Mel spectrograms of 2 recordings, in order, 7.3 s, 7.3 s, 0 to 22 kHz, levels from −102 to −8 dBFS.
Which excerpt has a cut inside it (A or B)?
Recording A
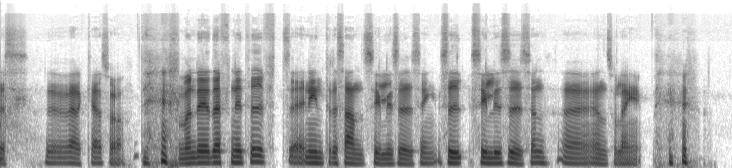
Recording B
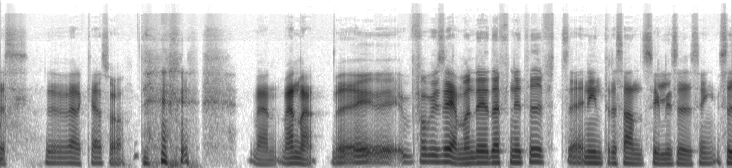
A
